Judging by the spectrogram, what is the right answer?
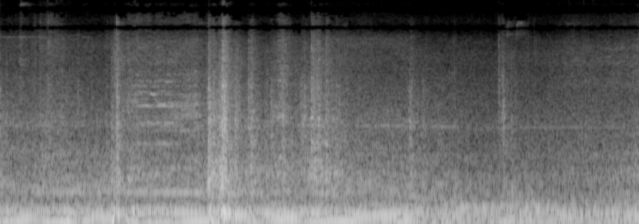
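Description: Bucket truck's engine running steadily while its boom moves, with a few sharp knocks about one and a half and three seconds in; the engine note drops about five seconds in.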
